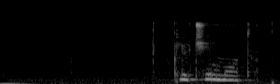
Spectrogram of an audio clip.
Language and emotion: Russian, neutral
